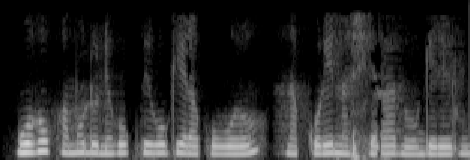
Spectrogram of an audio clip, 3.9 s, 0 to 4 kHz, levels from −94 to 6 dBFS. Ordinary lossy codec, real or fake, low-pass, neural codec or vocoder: AAC, 16 kbps; real; 3.6 kHz; none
